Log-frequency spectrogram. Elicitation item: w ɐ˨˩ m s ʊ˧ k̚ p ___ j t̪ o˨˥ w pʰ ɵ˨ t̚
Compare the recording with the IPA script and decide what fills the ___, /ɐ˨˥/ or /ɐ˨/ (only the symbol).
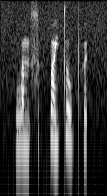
ɐ˨˥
